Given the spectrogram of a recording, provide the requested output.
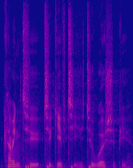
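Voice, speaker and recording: A man's voice: lowish voice, fast talker, pushed and bright. Nasal-sounding man preaching with a cold. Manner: casual, chuckling asides. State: stuffy blocked nose. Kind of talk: sermon.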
